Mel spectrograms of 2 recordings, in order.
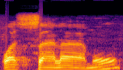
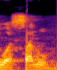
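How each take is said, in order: First: The L is followed by a long a sound. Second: The L is followed by a short u sound. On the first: This follows the mark in the standard text. The speaker calls it right. "ada fathah yang tegak" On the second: This follows a misprinted mark in the text. The speaker calls it wrong. "kalau mau dibaca wassalum gitu ya"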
